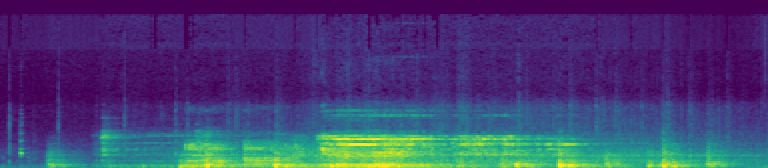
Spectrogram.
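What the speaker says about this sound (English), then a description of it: "it would take a little bit of time to get the train running again" A Lionel model train with refrigerator cars rolls along its track with a rising and falling rumble and clicking wheels, louder in the middle before fading.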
